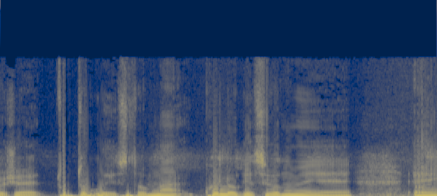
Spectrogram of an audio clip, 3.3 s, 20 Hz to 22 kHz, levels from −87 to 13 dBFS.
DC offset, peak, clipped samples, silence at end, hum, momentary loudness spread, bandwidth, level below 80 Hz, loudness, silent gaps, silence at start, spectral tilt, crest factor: under 0.1%; -6 dBFS; under 0.1%; 0 s; none; 7 LU; 16 kHz; -20 dBFS; -15 LUFS; none; 0 s; -6.5 dB/octave; 8 dB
